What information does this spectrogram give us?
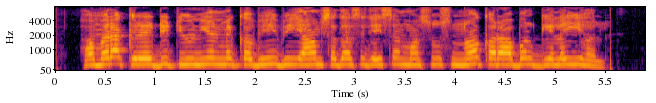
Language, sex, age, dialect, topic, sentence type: Magahi, male, 18-24, Central/Standard, banking, statement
